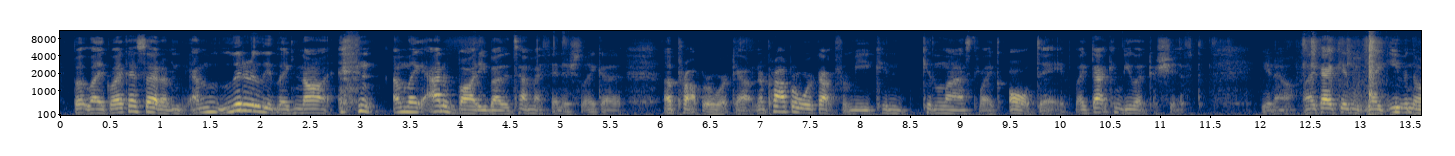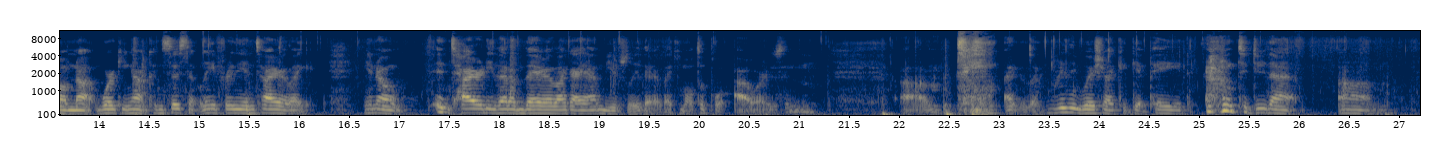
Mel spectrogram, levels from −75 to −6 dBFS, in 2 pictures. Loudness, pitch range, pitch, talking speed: -32 LUFS, 135-165 Hz, 145 Hz, 195 wpm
